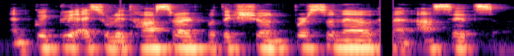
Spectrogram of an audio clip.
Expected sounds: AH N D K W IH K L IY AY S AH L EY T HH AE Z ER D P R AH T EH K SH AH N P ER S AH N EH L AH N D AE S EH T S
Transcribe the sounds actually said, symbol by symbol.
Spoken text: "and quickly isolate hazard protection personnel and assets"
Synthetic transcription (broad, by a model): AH N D K W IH K L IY AY S AH L EY T HH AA S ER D P R AH T EH K SH AH N P ER S AH N EH L AH N D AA S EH T S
